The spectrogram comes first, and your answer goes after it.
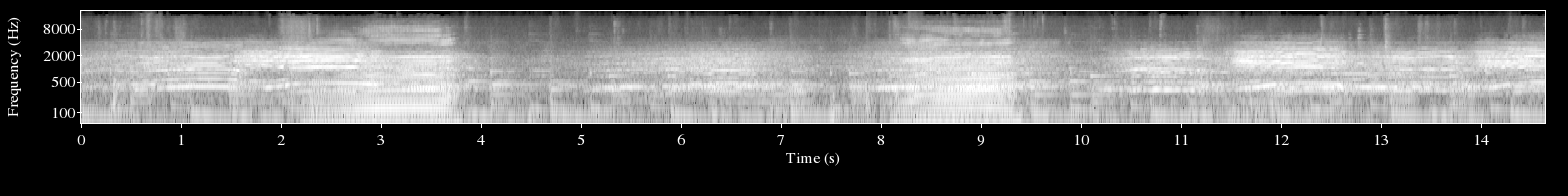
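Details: Cows, described as herd animals and sacred in India, giving long, drawn-out harmonic moos that rise and fall, several overlapping in a few sustained bursts, with a faint steady background.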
